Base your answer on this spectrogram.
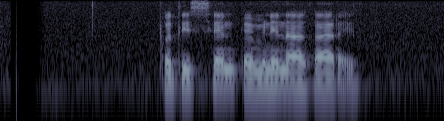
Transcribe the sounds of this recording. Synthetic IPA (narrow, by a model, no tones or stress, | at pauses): pət̪isjɐnpeminenaːkaːɾḛj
